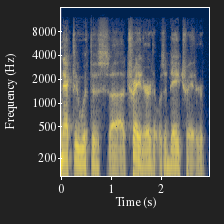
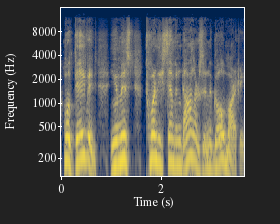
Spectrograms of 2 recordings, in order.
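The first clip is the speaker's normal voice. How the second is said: mock critic; 10 semitones higher than usual. Imagined critic needling him.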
